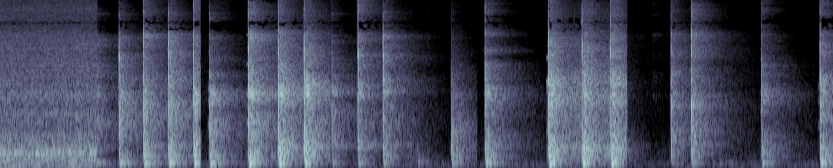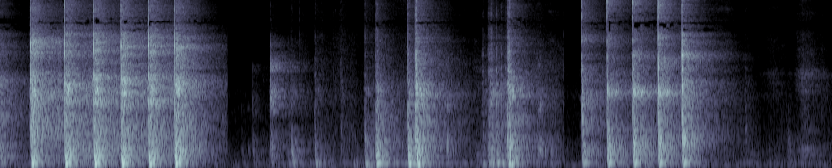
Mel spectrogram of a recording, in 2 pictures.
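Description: A mallet strikes a chisel into wood in sharp, repeated knocks.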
